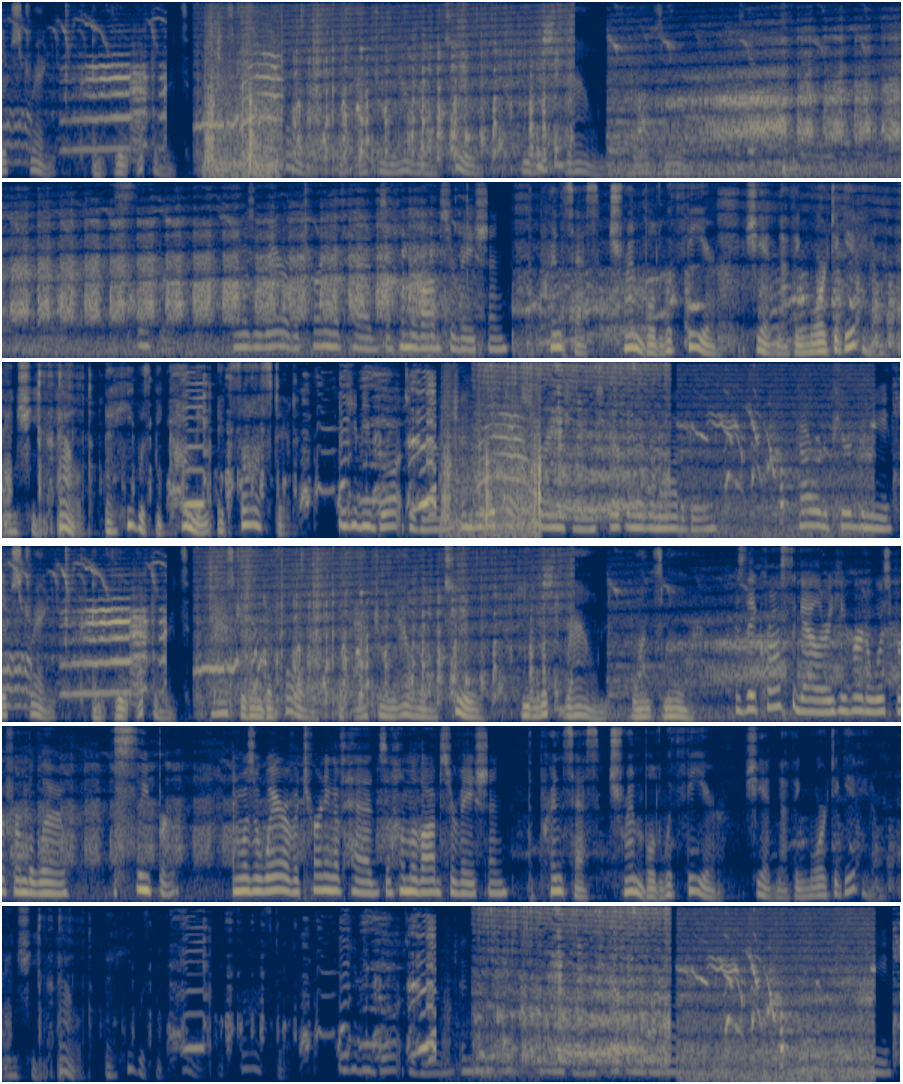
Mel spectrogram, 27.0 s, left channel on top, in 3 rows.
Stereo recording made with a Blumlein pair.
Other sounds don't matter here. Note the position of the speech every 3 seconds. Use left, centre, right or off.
right, right, right, right, centre, left, left, left, left.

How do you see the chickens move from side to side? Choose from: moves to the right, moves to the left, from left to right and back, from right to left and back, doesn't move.
from right to left and back.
